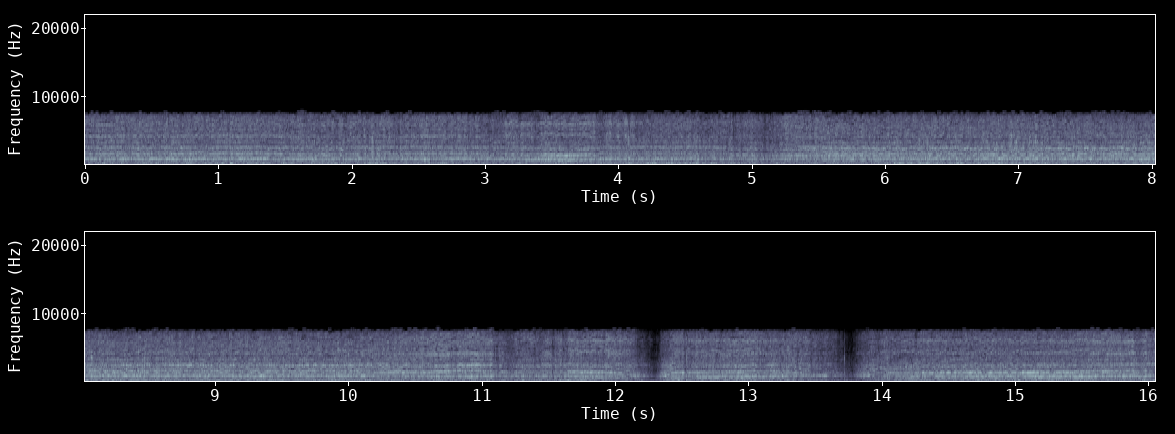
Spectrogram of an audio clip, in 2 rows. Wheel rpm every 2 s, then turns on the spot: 230, 230, 220, 190, 190, 200, 140, 180.
none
